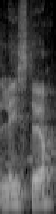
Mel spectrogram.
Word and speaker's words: Leicester: leicester square voilà donc vous l'avez lu laisser ce terrain mentez pas un on le sait sauf pour ceux qui habitent déjà à londres mais voilà il se prononce à leicester donc ben fait oublier jusqu'à partie du milieu owen fait le ca se prononcent pas c'est comme ça voilà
